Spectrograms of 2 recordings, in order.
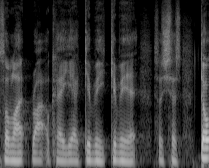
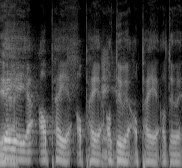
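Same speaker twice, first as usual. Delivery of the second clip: ordinary delivery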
